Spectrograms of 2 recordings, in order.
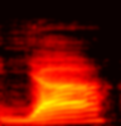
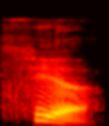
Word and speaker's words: here: So when we pronounce the word here, we pronounce it two ways. We still pronounce it Yah, or we'll pronounce it like cheer.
